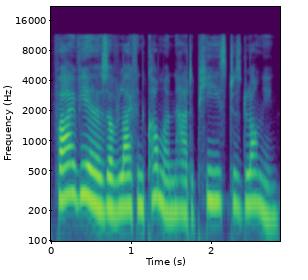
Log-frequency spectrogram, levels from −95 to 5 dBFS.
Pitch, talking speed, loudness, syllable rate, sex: 225 Hz, 210 wpm, -18 LUFS, 5.0 syllables/s, female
